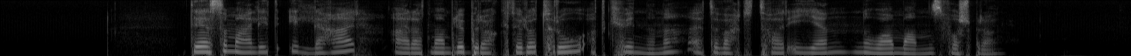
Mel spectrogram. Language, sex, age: Norwegian, female, 31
